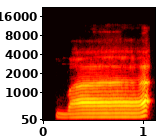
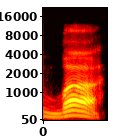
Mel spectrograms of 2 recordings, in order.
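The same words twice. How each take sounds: First: The letter name ends in a long a. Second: The letter name ends in a short a. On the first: The original form of the letter name. "Dua harakat" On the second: The usual present-day naming. "Kita ba"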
